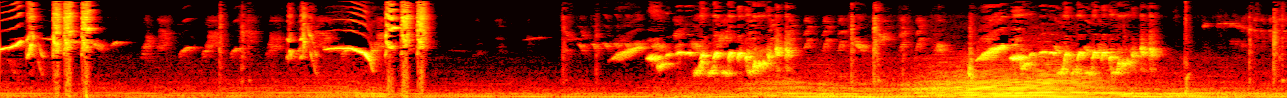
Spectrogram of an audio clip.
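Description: Male white-rumped shama giving its breeding-season calls: sharp clicks, short falling whistles and two fast scratchy chirp runs. A low hum sits underneath, swelling in the second half.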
